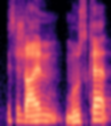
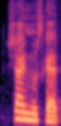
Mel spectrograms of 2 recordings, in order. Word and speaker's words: Shine Muscat: English is it yes shine moose cat is not shine Muscat muscadine okay I'm Southern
